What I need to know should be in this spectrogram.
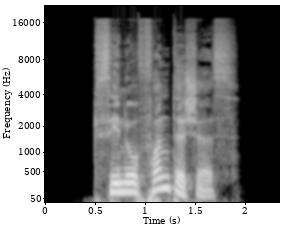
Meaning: strong/mixed nominative/accusative neuter singular of xenophontisch
- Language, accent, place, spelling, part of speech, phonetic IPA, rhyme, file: German, Germany, Berlin, xenophontisches, adjective, [ksenoˈfɔntɪʃəs], -ɔntɪʃəs, De-xenophontisches.ogg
